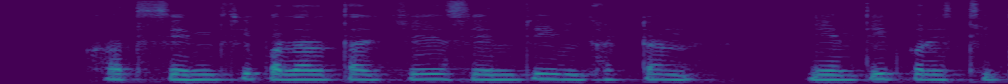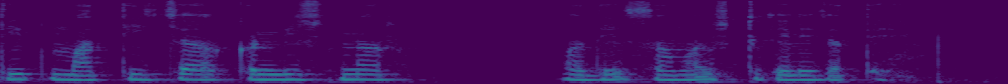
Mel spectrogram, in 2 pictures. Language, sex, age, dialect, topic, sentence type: Marathi, male, 31-35, Varhadi, agriculture, statement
